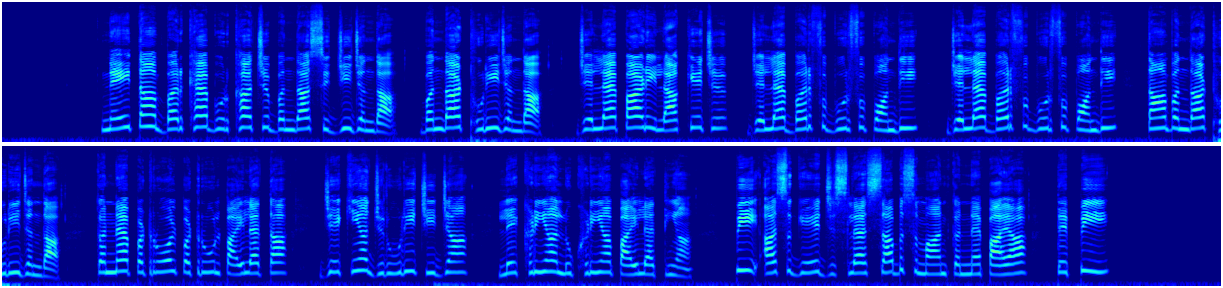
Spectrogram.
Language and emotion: Dogri, neutral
